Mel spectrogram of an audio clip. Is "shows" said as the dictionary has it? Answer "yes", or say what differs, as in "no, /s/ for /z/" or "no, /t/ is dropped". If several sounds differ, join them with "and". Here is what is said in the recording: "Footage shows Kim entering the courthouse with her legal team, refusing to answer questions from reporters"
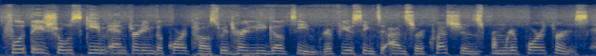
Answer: no, /s/ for /z/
